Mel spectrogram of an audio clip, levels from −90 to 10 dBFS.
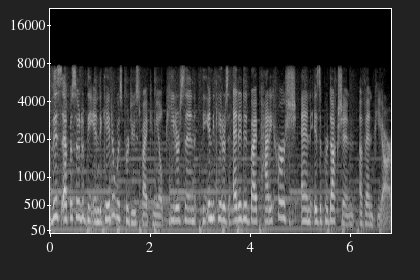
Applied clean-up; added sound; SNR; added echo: none; none; none; none.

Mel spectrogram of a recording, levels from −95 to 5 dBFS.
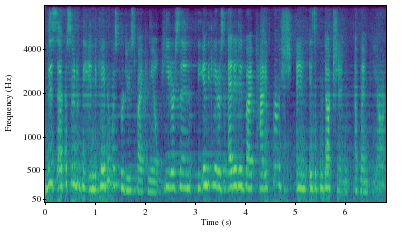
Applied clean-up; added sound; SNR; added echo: neural separator model SepFormer DNS4.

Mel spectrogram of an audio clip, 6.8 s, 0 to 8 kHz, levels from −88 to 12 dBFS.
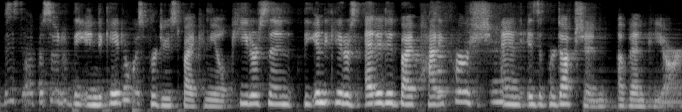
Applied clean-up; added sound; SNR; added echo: neural mask model DeepFilterNet 3.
